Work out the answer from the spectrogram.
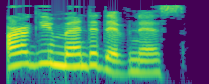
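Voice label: "argumentativeness", British English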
